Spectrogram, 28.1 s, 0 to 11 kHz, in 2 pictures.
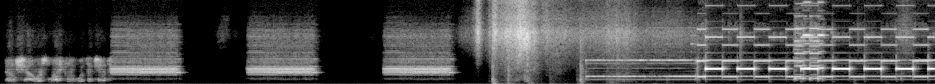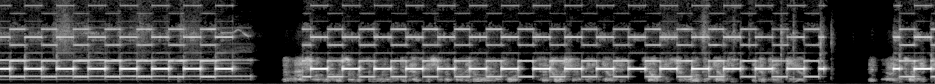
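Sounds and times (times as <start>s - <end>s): steady warning alarm tone: 8.8s - 17.9s, 18.6s - 26.5s, 27.4s - 28.0s
rapid beeping: 11.6s - 12.8s
shrill data tone bursts: 11.9s - 12.7s.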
